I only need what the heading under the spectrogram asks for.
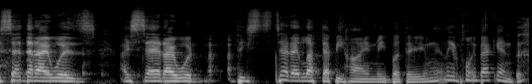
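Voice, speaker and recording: A man with an American accent talks at a fairly quick pace in a fairly high pitch. His pitch variation is ordinary, and there is noticeable background noise. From New Jersey. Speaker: stand-up comedian and actor. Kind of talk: casual interview chat. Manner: fast.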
